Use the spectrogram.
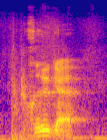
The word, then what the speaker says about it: Brugge: Okay, so Group A, we have PSG, Man City, Brugge, which is how you say it in Flemish, but They're Belgian. to the rest of the world, Bruges.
